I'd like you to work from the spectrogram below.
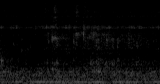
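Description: Water from a tap runs in a continuous steady stream, close and moderately loud, as cups are filled for a mango kombucha brew.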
